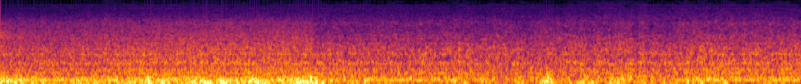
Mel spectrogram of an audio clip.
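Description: Low, uneven rumbling background noise under a steady hum, with no voice; the rumble eases a little about one and a half seconds in.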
